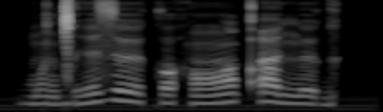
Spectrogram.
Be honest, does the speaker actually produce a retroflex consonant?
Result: no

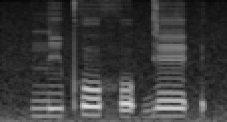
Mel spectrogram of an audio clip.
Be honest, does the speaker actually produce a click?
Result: no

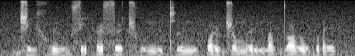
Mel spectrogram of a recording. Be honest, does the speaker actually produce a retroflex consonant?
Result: yes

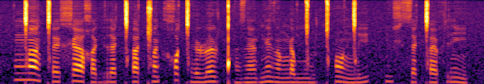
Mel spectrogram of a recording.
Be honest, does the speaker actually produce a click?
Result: yes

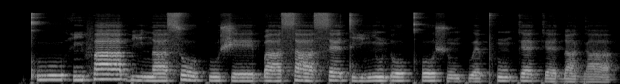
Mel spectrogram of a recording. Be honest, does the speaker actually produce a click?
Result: no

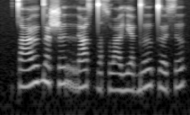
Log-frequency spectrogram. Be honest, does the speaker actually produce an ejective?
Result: no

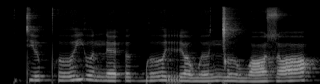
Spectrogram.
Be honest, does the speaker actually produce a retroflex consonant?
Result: no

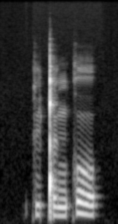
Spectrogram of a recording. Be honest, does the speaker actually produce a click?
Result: yes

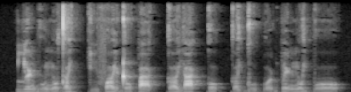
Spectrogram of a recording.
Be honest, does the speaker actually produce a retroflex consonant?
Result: yes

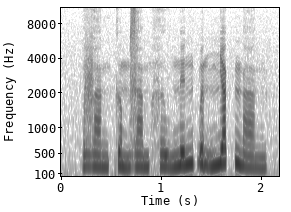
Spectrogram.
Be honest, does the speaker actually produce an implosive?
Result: yes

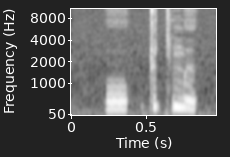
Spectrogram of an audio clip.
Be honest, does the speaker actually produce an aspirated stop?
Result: no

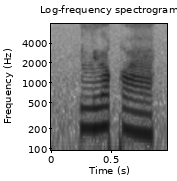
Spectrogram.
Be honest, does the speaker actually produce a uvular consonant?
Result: yes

